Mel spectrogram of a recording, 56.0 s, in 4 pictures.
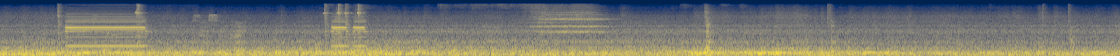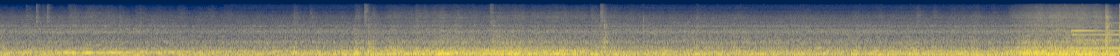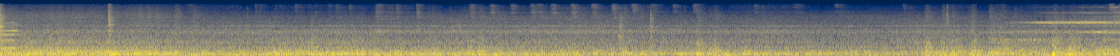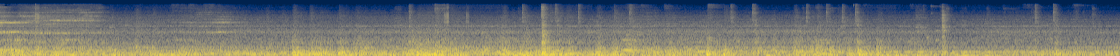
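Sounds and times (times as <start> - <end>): train wheels rumbling on rails: 0.0 - 56.0
brief high tones: 27.4 - 28.3.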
